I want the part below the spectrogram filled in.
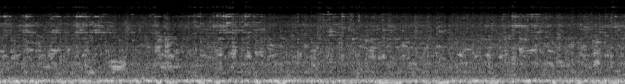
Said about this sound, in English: F-250 King Ranch sounds good.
